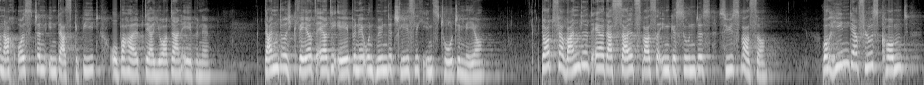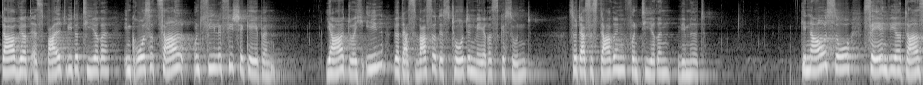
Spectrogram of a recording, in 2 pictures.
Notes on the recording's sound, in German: predigt im Missionswerk Karlsruhe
